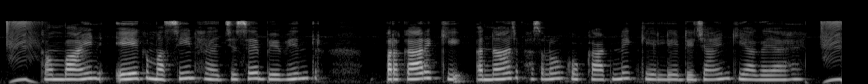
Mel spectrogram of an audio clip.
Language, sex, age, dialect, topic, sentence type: Hindi, female, 25-30, Garhwali, agriculture, statement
